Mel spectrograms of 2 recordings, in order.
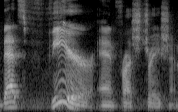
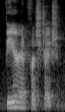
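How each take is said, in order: First: Fear and frustration stretched out low and slow, fear leaned on; slow emphatic fear. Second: Said in the usual way. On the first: Shown as a demonstration. Coach spelling out the F to his audience, slow and stressed. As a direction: draw out fear and frustration, pressing on fear. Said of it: "F and frustration". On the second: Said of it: "All right, listen".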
